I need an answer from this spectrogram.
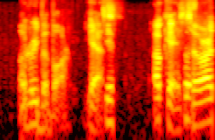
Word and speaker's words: Oribhabor: And how do you pronounce your last name? Oribhabor. Oribhabor, yes.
